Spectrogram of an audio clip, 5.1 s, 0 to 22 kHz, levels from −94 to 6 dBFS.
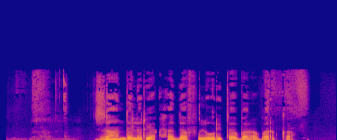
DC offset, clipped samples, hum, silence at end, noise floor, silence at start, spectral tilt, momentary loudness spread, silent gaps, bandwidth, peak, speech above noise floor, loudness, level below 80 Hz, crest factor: under 0.1%; under 0.1%; none; 0.45 s; -50 dBFS; 0.5 s; -7 dB/octave; 22 LU; none; 11.5 kHz; -8 dBFS; 26 dB; -24 LUFS; -62 dBFS; 18 dB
